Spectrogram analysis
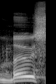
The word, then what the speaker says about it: Boos: I am Jabby Kaway, joined by Boos. Hello, hello. Rhymes with moose. Kind of also has a rhyme with noose as well.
